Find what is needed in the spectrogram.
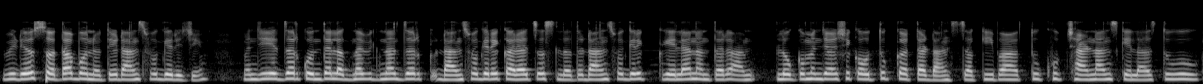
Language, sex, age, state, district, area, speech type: Marathi, female, 30-45, Maharashtra, Amravati, urban, spontaneous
